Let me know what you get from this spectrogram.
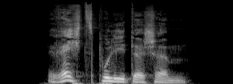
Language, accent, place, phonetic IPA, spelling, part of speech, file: German, Germany, Berlin, [ˈʁɛçt͡spoˌliːtɪʃm̩], rechtspolitischem, adjective, De-rechtspolitischem.ogg
- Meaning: strong dative masculine/neuter singular of rechtspolitisch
